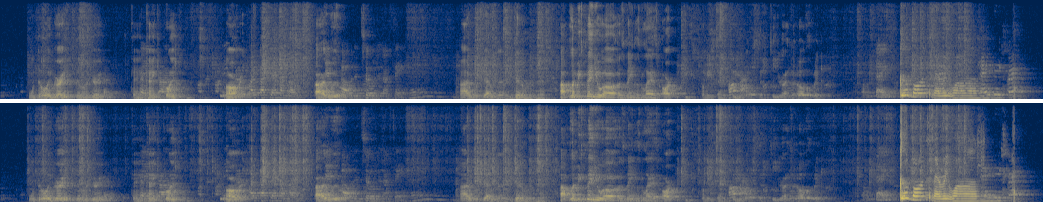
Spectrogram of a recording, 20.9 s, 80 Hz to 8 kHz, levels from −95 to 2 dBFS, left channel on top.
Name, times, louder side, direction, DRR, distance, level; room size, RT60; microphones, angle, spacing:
sound 1, 0.5-7.1 7.4-11.8 12.1-19.7, right 3 dB, 25° right, 0.8 m, -50 dB
voice 1, 0.6-2.1 2.7-3.6 4.0-4.1 4.3-4.9 6.3-6.9 9.2-14.8 15.2-16.4, left 2 dB, 40° left, 4 dB, 0.6 m, -36 dB
voice 2, 2.8-3.5 4.4-6.0 6.5-8.9 14.6-15.1 15.7-16.4 17.2-17.8 18.7-18.9 19.6-20.3, left 2 dB, 85° left, -2 dB, 1.4 m, -44 dB
voice 3, 18.0-19.9, right 6 dB, 70° right, 13 dB, 0.3 m, -26 dB
6.6 x 2.9 x 5.8 m, 0.95 s
head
